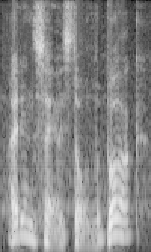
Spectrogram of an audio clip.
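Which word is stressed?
book. The stress falls on the word book. Something other than the book was stolen. "implying that I did steal something other than the book"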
